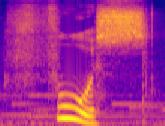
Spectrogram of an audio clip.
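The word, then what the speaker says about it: Fuß: Tapi kalau dalam kata dia akan dibaca s panjang. Contoh fus.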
